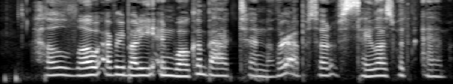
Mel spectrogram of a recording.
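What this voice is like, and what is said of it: Sick, hoarse, losing voice. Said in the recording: “As you can tell, I'm very sick. So I'm losing my voice a little bit”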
